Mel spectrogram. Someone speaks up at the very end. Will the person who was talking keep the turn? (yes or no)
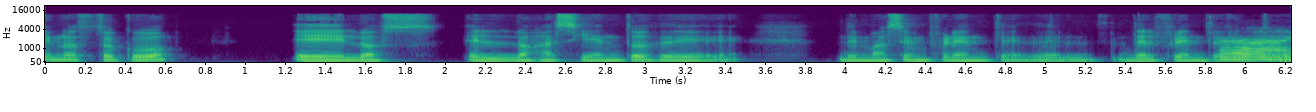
yes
